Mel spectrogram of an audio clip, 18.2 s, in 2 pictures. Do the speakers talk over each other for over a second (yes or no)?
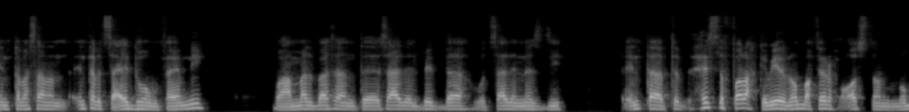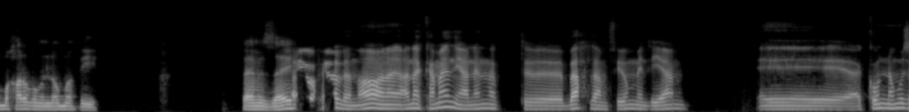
no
